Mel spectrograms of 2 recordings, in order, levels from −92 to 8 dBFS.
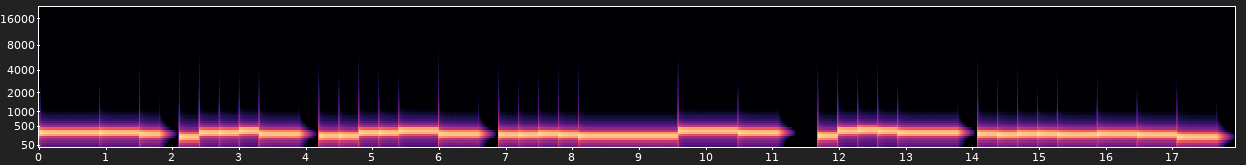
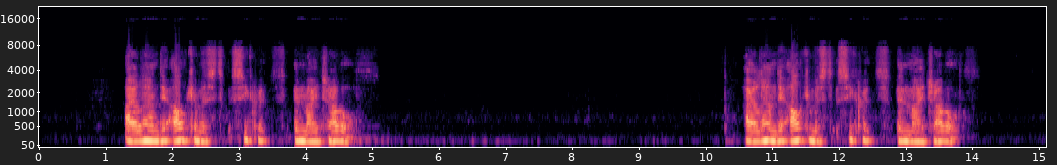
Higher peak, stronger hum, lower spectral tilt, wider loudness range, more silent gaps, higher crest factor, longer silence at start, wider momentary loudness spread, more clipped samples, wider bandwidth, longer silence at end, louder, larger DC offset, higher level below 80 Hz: about the same, 0 dBFS vs 0 dBFS; neither; first, -17.5 dB/octave vs -8 dB/octave; second, 1 LU vs 6 LU; first, 11.34-11.67 s vs none; second, 8 dB vs 16 dB; second, 0 s vs 1.3 s; second, 3 LU vs 14 LU; neither; second, 0.7 kHz vs 7.8 kHz; second, 0.2 s vs 1.35 s; first, -10 LUFS vs -14 LUFS; neither; second, -62 dBFS vs -52 dBFS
